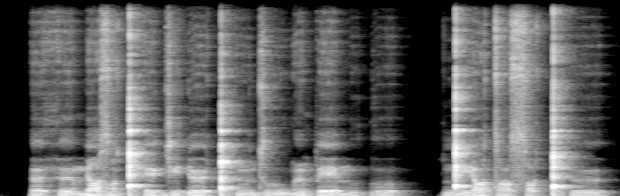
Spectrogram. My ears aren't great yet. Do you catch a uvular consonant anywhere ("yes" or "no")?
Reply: no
